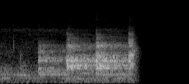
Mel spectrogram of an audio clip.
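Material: Metal.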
